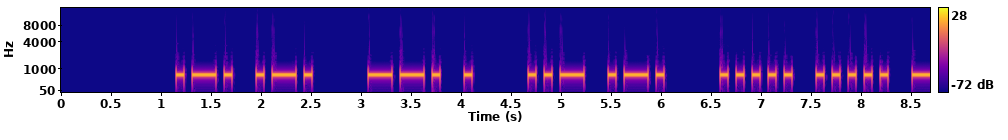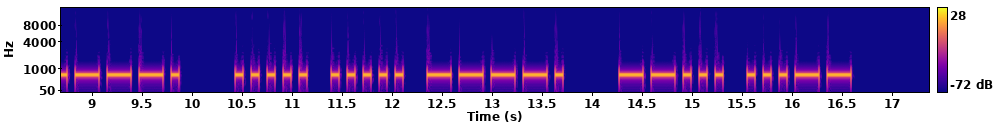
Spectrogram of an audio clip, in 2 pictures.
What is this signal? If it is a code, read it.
Morse code, heard as a keyed tone, about 15 wpm, 650 Hz. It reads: RR GE UR 559 559 73
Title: SOTA QSO Practice 15wpm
